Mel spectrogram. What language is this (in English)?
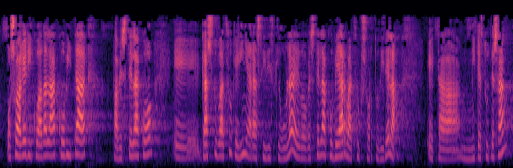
Basque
